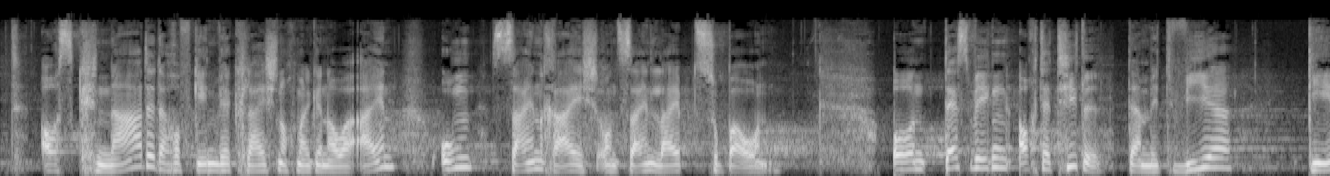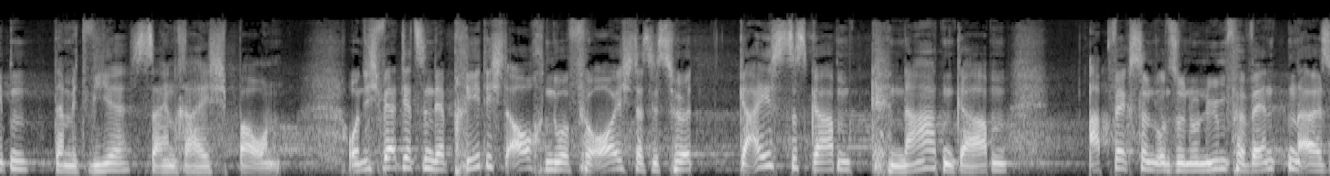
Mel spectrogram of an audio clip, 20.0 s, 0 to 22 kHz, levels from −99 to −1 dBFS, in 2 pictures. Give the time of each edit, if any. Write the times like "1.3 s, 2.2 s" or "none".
8.3 s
